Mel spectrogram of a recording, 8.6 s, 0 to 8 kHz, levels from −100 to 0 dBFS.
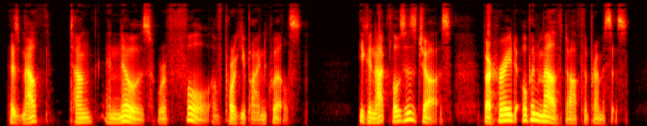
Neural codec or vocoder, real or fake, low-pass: none; real; 7.2 kHz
